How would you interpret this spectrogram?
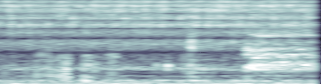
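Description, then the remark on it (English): Steady rush of running water, like a tap or hose flowing continuously, fairly loud, with a slight surge in brightness near the end. No voices. “Who the hell is stealing my water?”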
